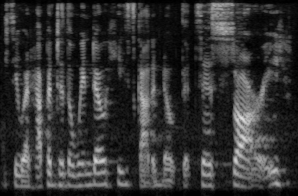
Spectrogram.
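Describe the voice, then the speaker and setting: A woman librarian reading picture books aloud to preschoolers, with expressive, animated delivery, asking the children questions and praising their answers. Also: moderate pace, vocal fry, slightly rough, muffled recording. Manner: expressive, animated read-aloud with playful pitch jumps.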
